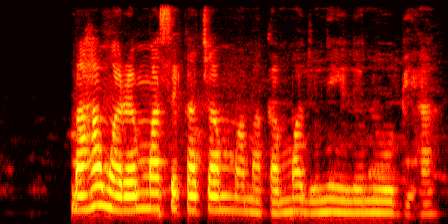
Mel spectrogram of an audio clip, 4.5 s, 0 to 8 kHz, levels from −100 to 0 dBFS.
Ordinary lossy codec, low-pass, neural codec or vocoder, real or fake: none; 7.2 kHz; none; real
